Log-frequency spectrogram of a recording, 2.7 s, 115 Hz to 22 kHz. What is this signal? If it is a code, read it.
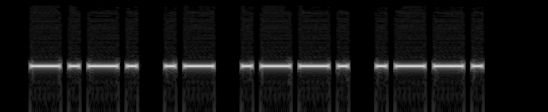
Morse code, heard as a keyed tone, about 25 wpm, 1000 Hz. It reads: CAPP
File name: qotdfiles / 25wpm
